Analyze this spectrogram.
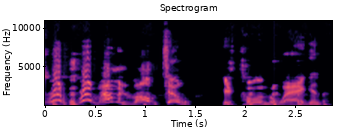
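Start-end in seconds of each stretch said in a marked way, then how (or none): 0.1-1.5 high-pitched talking dog; barking dog. Retold or imitated. Petey the dog joins the gang, high doggy voice. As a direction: bark it out like an eager pup. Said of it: "Petey's like".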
